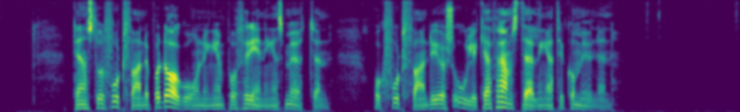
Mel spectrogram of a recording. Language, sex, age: Swedish, male, 49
